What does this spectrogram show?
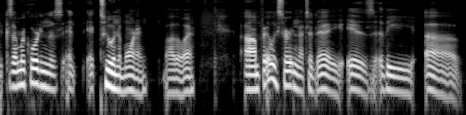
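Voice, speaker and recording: A man's voice: on the low side, no echo, clean studio sound. A man hosting a casual reaction commentary, thinking aloud with plenty of slang and swearing. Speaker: reaction video host.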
